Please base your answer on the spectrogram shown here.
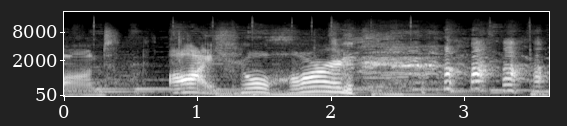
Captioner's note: laughs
